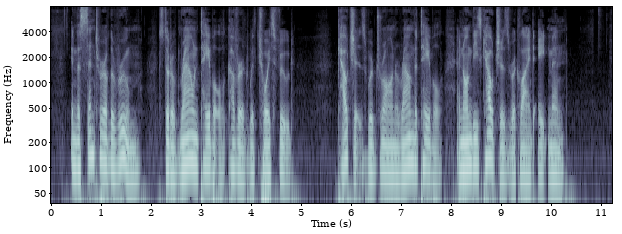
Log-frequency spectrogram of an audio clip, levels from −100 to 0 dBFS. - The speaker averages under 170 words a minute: Yes, average, 145 wpm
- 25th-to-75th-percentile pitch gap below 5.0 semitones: Yes, average, 3.7 semitones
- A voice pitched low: Yes, very low, 95 Hz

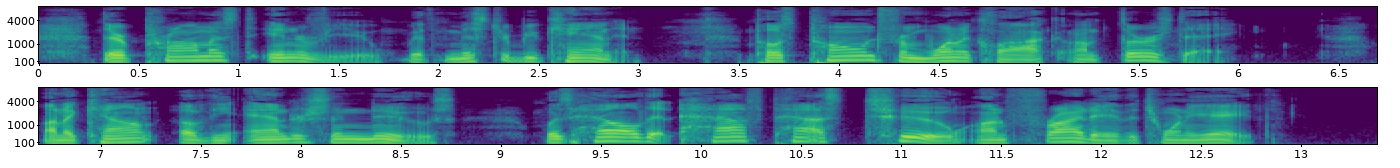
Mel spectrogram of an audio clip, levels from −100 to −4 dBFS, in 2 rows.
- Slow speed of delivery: Yes, slow, 125 wpm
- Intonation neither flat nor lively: No, wide, 5.7 semitones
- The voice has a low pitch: Yes, low, 125 Hz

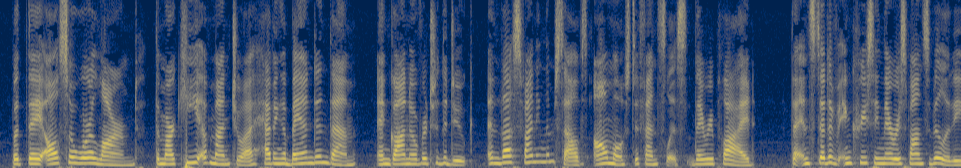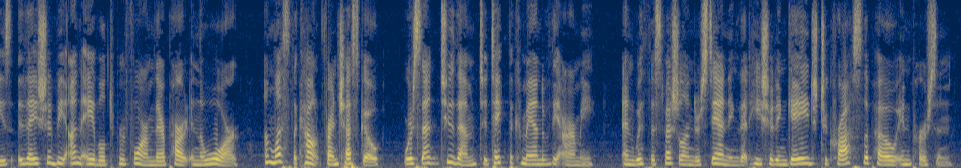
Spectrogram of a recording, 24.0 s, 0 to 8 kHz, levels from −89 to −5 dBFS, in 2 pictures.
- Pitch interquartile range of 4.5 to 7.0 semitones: No, average, 3.3 semitones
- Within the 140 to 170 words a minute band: No, average, 180 wpm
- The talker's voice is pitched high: Yes, high, 225 Hz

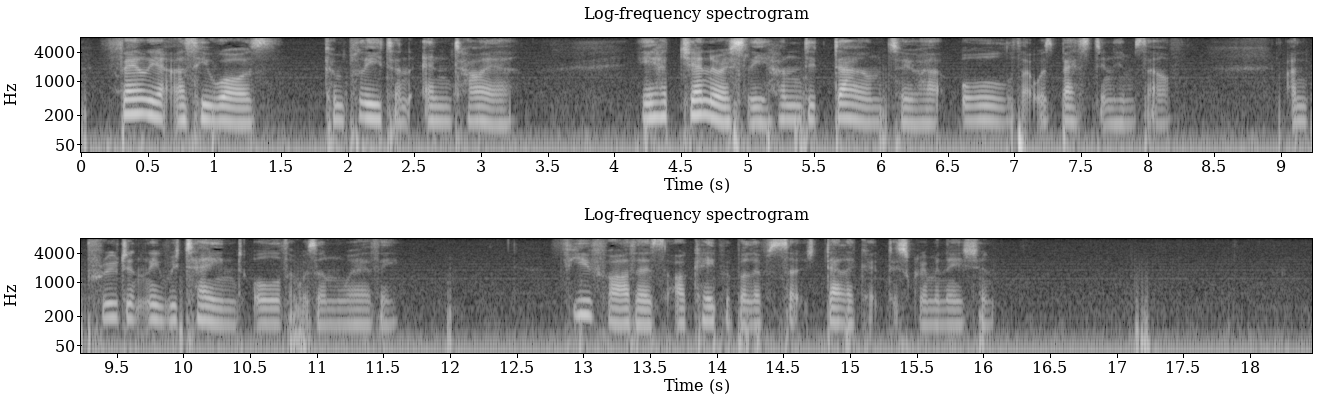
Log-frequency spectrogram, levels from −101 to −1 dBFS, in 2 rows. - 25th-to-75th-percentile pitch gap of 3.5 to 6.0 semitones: No, average, 2.9 semitones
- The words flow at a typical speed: No, slow, 115 wpm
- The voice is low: No, medium, 150 Hz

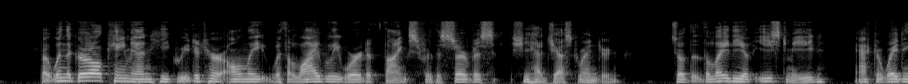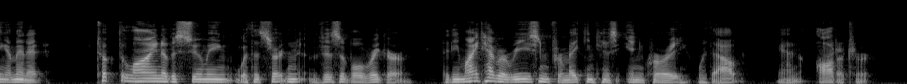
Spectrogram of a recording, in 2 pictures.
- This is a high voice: No, low, 120 Hz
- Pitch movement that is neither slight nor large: Yes, average, 3.0 semitones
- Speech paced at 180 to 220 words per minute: Yes, average, 185 wpm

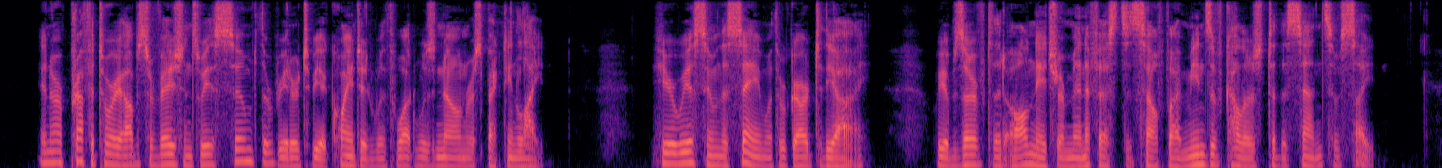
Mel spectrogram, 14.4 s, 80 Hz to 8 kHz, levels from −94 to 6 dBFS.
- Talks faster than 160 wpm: Yes, average, 180 wpm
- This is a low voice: Yes, low, 110 Hz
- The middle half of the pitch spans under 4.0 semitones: Yes, average, 3.0 semitones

